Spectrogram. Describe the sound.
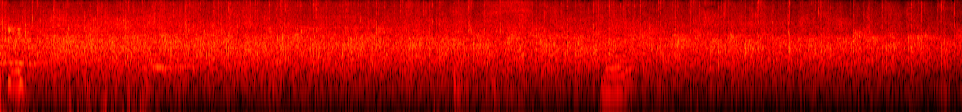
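Audience applause welcoming a speaker to the stage at a gathering, a loud, dense, sustained patter of clapping that holds steady for the whole stretch, with a few brief voices underneath.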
